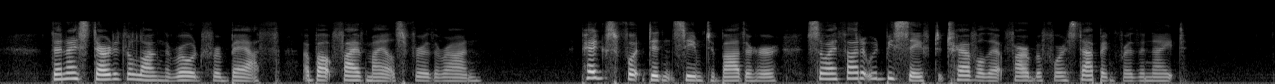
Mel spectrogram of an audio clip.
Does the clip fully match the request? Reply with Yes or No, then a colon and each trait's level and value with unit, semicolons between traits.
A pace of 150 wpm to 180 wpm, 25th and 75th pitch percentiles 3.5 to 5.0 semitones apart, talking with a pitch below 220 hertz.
Yes: average, 170 wpm; average, 4.5 semitones; medium, 185 Hz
